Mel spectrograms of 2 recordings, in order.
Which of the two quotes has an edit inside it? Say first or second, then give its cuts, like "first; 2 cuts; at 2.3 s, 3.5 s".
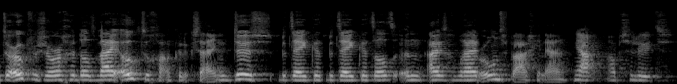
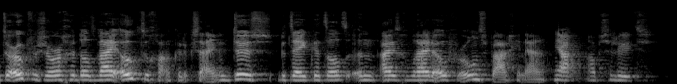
first; 2 cuts; at 3.2 s, 4.8 s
